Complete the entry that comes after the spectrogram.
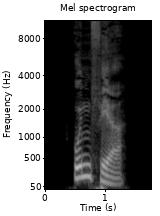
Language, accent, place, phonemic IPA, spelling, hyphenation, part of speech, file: German, Germany, Berlin, /ˈʊnˌfɛːr/, unfair, un‧fair, adjective, De-unfair.ogg
- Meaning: unfair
